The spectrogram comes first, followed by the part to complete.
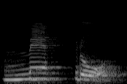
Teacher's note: a minha sílaba tônica não seria o tro, seria o me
